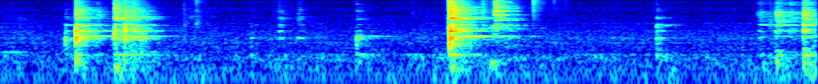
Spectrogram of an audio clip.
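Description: Sharp clinks and scrapes against the glass neck of a large wine bottle as the capsule over the cork is worked off, a handful of separate knocks, the loudest about three and a half seconds in, with faint ticking between.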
